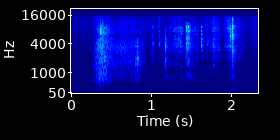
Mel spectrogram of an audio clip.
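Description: Near silence: faint handling noise, a brief soft rustle followed by a few small faint ticks.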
